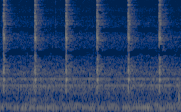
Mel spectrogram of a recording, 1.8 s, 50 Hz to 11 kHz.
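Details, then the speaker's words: Yaesu FT-891 radio with CAT baud rate raised to 19200: crisp high-pitched clicks about three per second in receiver audio, higher pitch but same repetition rate as computer polling; unchanged across frequencies. "okay you'll hear that the rate changes it's now much higher frequency because the baud rate is higher but it still occurs at the same rep rate which is the computer interrogating for commands"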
